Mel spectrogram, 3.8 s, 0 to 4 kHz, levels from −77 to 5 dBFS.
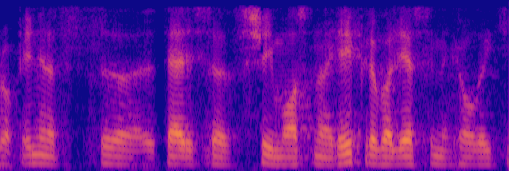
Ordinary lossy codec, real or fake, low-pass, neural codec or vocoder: AAC, 16 kbps; fake; 3.6 kHz; codec, 16 kHz in and 24 kHz out, 0.6 kbps, FocalCodec, streaming, 2048 codes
